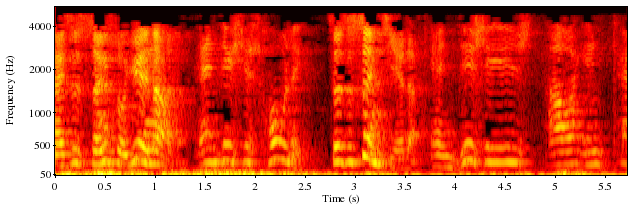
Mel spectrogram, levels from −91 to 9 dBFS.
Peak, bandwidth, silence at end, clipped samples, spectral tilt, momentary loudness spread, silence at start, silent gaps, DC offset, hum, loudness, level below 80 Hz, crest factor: 0 dBFS; 5 kHz; 0 s; under 0.1%; -6.5 dB/octave; 13 LU; 0 s; none; 3%; none; -24 LUFS; -24 dBFS; 18 dB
